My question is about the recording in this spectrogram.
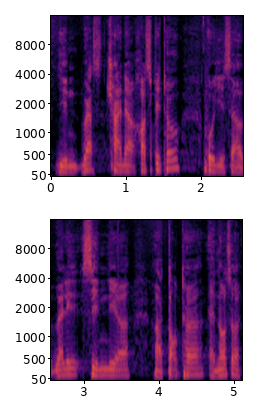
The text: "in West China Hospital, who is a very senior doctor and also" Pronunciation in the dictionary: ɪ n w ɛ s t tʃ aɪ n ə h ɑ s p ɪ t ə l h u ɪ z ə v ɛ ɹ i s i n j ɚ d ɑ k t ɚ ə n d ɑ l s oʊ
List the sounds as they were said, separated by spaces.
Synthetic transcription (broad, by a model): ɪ n w ɛ s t tʃ aɪ n ə h ɑ s p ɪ t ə l h u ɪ s ə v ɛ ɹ i s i n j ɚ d ɑ k t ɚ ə n ɑ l s oʊ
